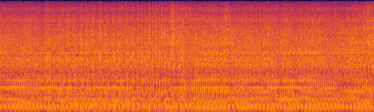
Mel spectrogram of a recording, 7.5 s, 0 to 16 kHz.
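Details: 1934 Ford chassis with 1960s Buick Nailhead V8, first run in about 40 years, fuel poured in because the accelerator pump isn't working: deep, steady, even rumble with a strong low-end beat, no misses or knocks. Normal running.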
